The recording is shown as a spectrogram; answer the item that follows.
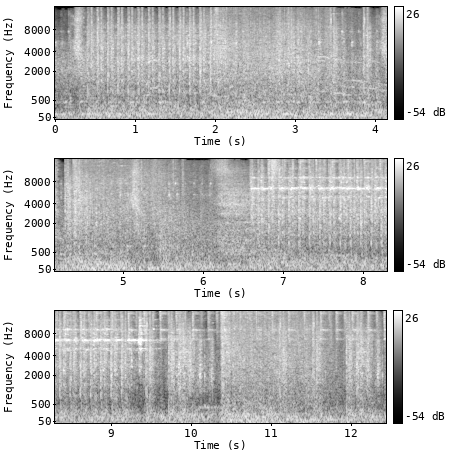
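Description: Film sound effects of explosion booms and rapid machine-gun fire, loud and nearly continuous. A thin high steady tone rings for a few seconds after the middle.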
